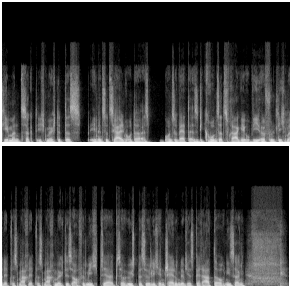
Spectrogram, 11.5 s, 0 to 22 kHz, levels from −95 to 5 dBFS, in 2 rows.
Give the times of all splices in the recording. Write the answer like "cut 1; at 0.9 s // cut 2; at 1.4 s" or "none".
cut 1; at 2.4 s // cut 2; at 3.3 s // cut 3; at 6.3 s // cut 4; at 7.7 s // cut 5; at 9.4 s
